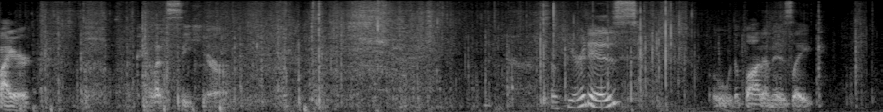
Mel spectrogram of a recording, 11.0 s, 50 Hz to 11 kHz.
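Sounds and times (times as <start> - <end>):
paper wrapping crinkling: 0.4 - 11.0.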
